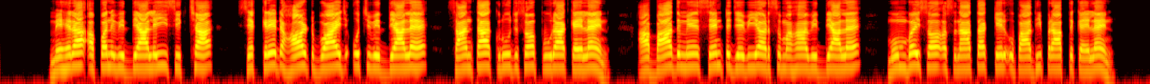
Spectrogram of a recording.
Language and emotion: Maithili, neutral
